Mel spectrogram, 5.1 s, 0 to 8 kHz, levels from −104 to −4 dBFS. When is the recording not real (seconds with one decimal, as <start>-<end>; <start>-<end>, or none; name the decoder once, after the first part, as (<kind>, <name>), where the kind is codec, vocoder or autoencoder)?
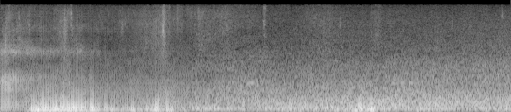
0.0-1.9 (vocoder, WaveNeXt)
